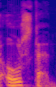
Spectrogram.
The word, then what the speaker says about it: Osta: I'm sure it's pronounced Osta, isn't it? Yeah. I thought Osta was an Irish word, a Gaelic word.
